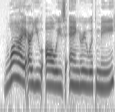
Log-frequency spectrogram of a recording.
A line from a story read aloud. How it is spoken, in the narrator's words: he said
